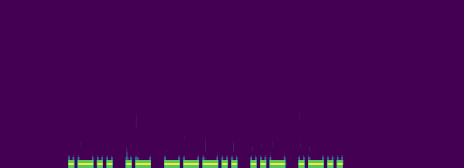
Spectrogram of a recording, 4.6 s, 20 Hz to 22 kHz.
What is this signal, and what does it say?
Morse code, heard as a keyed tone, about 25 wpm, 700 Hz. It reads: LA8UL
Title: DXCC-100 Call Signs - 5 Characters - Repeated 2x - 25wpm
